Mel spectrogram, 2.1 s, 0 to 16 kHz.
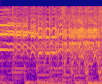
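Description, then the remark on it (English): A 32-year-old thoroughbred horse named Borrowed Time whinnies loudly, a single drawn-out neigh with a shaky, wavering pitch lasting about two seconds, with no voices. “You've inherited this 32-year-old thoroughbred horse to care for day in and day out.”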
